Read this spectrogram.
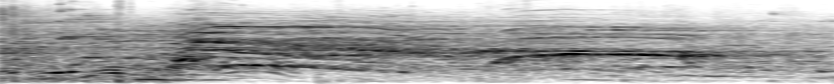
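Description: Young women cheer together.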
